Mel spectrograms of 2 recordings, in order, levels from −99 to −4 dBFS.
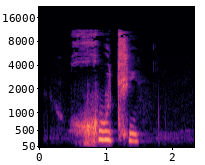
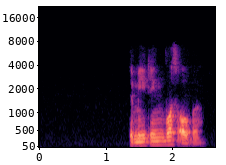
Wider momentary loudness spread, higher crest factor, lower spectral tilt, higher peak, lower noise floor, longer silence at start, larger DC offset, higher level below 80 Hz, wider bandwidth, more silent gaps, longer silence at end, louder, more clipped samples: first, 16 LU vs 9 LU; about the same, 18 dB vs 20 dB; second, -4 dB/octave vs -7 dB/octave; second, -14 dBFS vs -10 dBFS; second, -71 dBFS vs -85 dBFS; second, 0.5 s vs 1.35 s; neither; second, -82 dBFS vs -72 dBFS; first, 11.5 kHz vs 7.4 kHz; neither; first, 0.85 s vs 0.2 s; second, -30 LUFS vs -27 LUFS; neither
